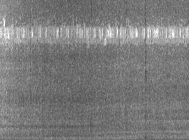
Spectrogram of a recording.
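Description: Ginger garlic paste sizzles in a hot pan as chicken and potato curry is cooked at home, giving a steady, loud, broadband hiss with no talking.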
